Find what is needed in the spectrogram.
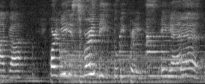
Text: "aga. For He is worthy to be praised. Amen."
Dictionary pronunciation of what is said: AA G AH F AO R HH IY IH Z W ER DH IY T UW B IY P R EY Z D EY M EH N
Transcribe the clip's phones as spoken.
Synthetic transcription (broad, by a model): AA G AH F AO R HH IY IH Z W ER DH IY T UW B IY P R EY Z EY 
